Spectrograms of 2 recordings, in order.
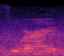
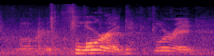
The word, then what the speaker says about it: Florid: Is the fluoride, I'm saying it wrong, Florid.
